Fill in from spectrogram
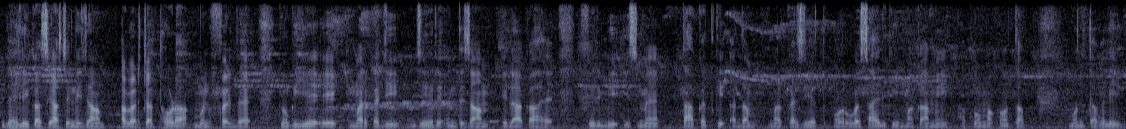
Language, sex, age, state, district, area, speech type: Urdu, male, 30-45, Delhi, North East Delhi, urban, spontaneous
